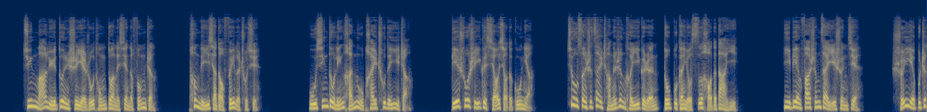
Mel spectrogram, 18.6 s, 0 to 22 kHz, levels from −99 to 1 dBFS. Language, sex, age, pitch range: Chinese, male, 20-39, 110-165 Hz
